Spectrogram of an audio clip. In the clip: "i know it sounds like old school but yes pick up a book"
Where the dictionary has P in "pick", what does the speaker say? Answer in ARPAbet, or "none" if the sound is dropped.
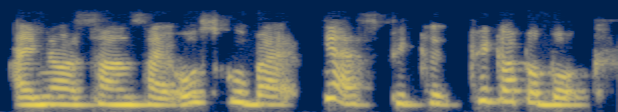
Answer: P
